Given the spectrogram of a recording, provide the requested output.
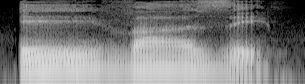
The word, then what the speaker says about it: évasé: Remember, one S between two vowels. Z. Évasé. Courant.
